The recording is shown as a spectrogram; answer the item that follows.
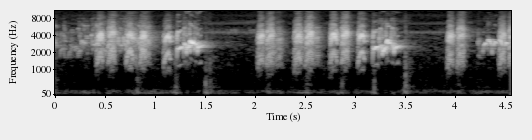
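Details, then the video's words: Aggressive sooty-headed bulbul song for luring and challenging rivals: dense bursts of chattering notes with short slurred buzzy phrases, broken by brief pauses. "suara burung kutilang gacor"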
